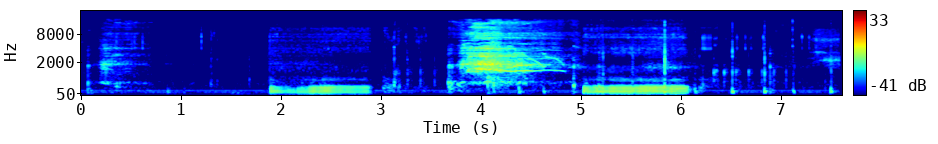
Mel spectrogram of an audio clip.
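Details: Bulldog asleep indoors, giving deep, rasping snores about three seconds apart, each roughly a second long, separated by softer breaths; a brief squeaky whistling noise falls between two snores.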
